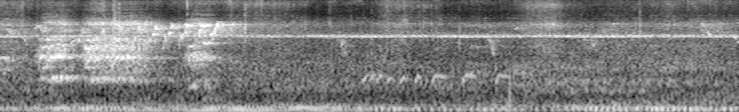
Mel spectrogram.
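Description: Birds calling over a steady high insect whine: a loud chattering song about a quarter second in, lasting about a second, and a short run of quick lower chirps near the middle.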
